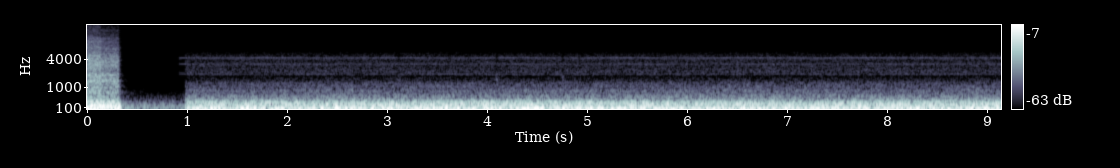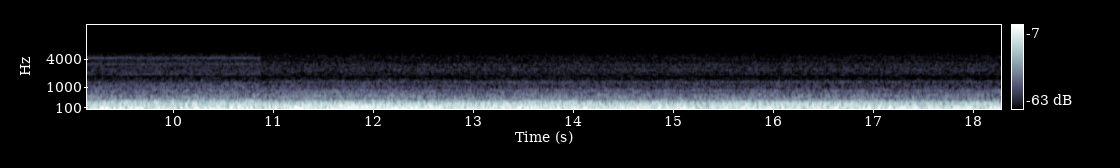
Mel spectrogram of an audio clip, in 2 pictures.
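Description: A low, steady rumble fills the inside of a moving train.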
